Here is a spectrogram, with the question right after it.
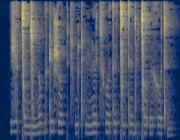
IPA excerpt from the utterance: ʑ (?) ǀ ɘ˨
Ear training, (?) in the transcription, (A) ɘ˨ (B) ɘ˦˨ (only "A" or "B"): B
